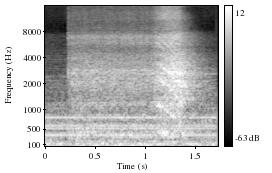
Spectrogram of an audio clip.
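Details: Short, even electric whir that swells briefly and cuts off cleanly: freshly rewired parking brake actuator on a DIY Tesla-motor electric kit car, cycling open and closed after cycling a few times, working normally.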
